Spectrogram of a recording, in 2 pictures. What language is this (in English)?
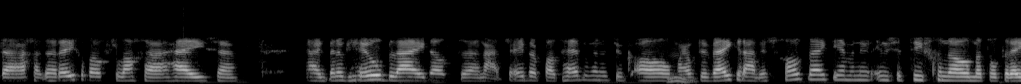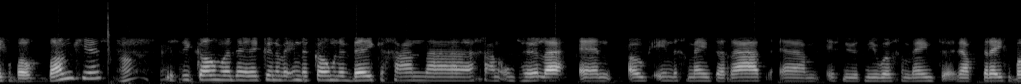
Dutch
